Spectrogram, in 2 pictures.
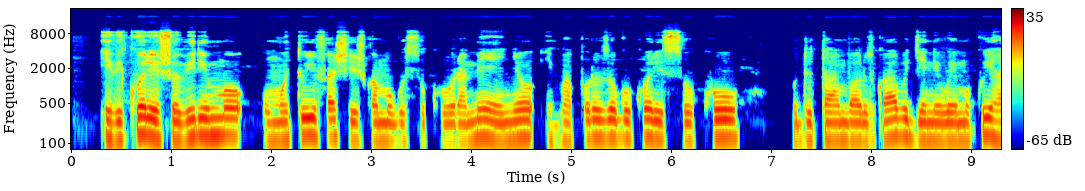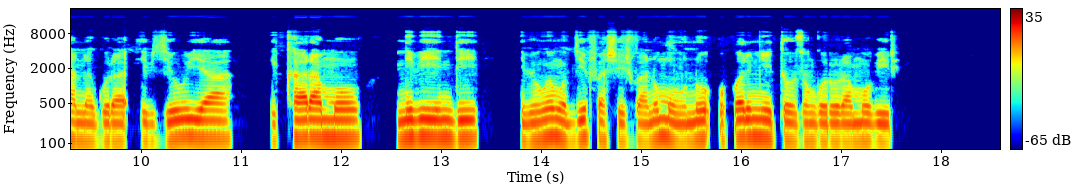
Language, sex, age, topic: Kinyarwanda, male, 18-24, health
